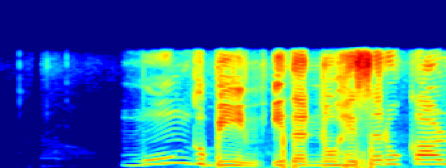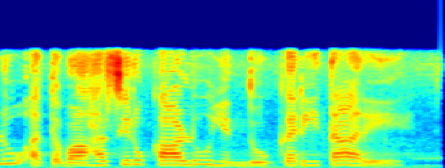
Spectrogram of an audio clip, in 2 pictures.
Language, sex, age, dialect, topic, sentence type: Kannada, female, 25-30, Mysore Kannada, agriculture, statement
